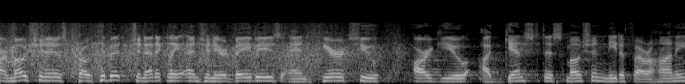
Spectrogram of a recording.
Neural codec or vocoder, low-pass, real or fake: none; 7.2 kHz; real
